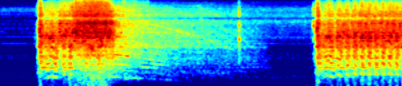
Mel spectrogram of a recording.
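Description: A second of fast starter whirring, then a fading tail and silence, then cranking again; the engine doesn't fire up and run.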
